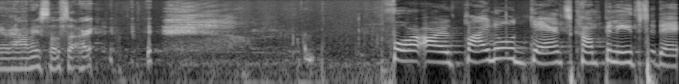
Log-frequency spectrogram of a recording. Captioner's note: laughs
